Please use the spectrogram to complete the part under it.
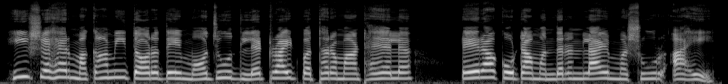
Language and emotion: Sindhi, neutral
